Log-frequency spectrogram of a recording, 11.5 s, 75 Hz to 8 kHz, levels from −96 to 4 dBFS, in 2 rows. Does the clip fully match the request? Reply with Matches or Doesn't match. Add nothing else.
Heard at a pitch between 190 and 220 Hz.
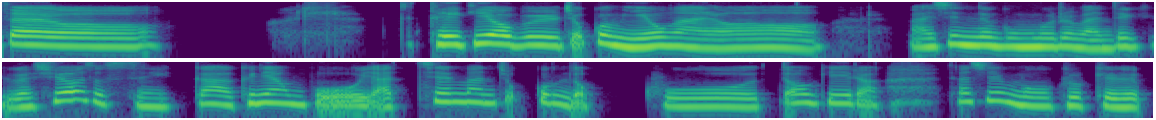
Matches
